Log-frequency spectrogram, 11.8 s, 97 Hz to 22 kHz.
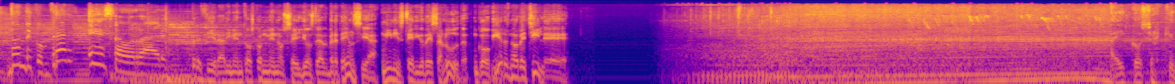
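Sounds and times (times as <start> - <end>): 
speech: 0.1 - 5.8, 11.2 - 11.7
Audi Q5 2.0 TFSI mild hybrid engine drone: 6.6 - 11.7.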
